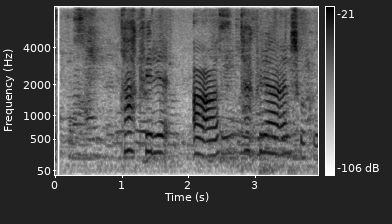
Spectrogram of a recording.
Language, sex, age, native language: Icelandic, female, 10, Icelandic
